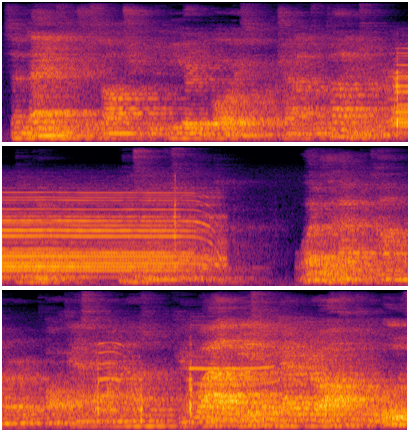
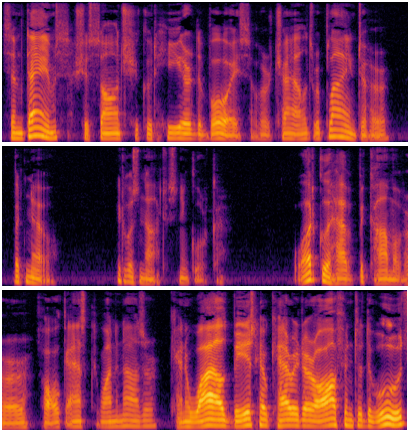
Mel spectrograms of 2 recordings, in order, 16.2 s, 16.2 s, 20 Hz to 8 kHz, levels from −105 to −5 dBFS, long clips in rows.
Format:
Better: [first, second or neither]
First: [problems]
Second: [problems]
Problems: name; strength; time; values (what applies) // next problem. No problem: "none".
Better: second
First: background sound (Camera); 5 dB below the speech // room echo; dies away in 2.2 s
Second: none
